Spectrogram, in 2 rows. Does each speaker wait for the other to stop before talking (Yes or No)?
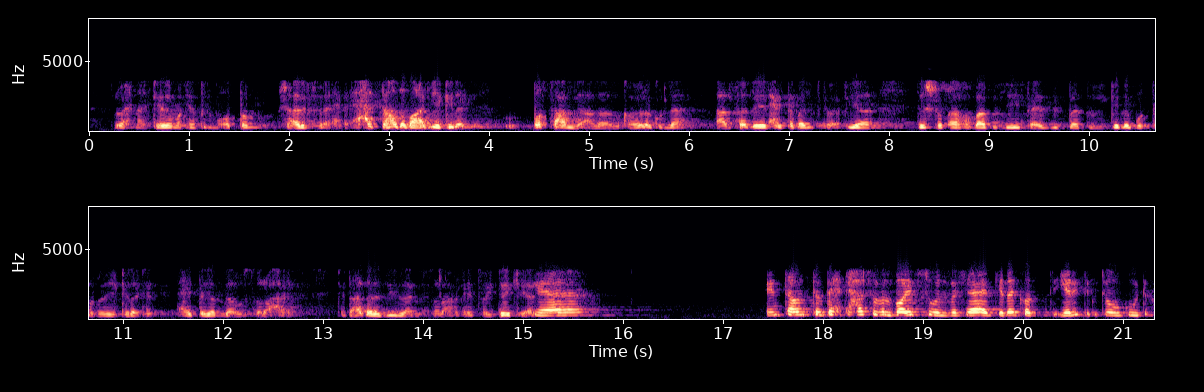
Yes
